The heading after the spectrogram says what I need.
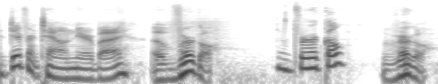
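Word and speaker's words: Wörgl: Virgil. Spelled with the W, obviously.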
